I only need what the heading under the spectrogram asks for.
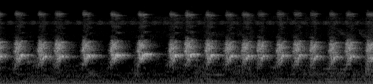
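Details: Pet yellow-vented bulbul in a cage, said to be in breeding condition, repeats a steady series of short, harsh pulsed notes about four to five per second, with little background noise.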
